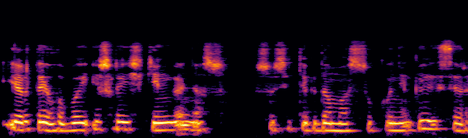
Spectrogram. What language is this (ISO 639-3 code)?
lit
